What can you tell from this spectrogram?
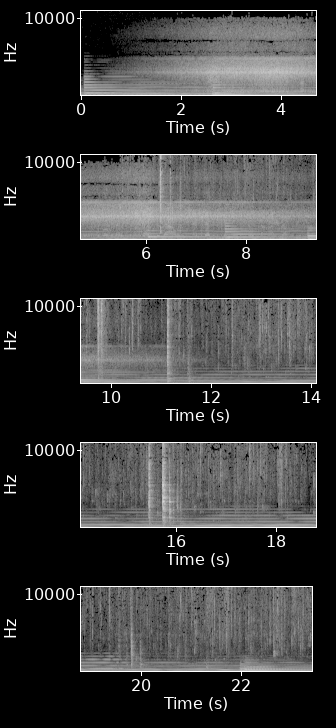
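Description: Running water splashes steadily for several seconds as dishes are washed, then eases while a few sharp clinks and clatters of dishes sound over a steady low hum.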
